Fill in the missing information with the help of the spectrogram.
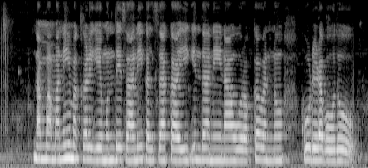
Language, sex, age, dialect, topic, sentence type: Kannada, female, 31-35, Central, banking, statement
